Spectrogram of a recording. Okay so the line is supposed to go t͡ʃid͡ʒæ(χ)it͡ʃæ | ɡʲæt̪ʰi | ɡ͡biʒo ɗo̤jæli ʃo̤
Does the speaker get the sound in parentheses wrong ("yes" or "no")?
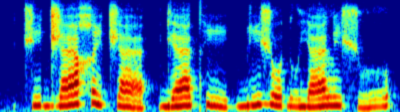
no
